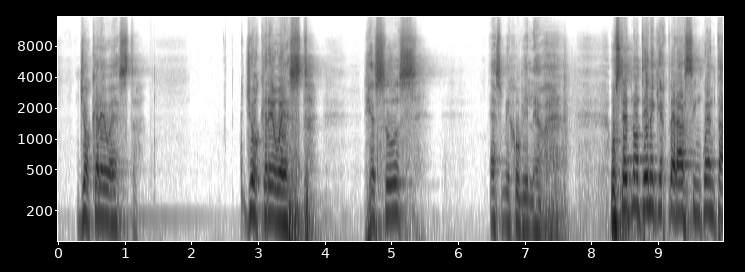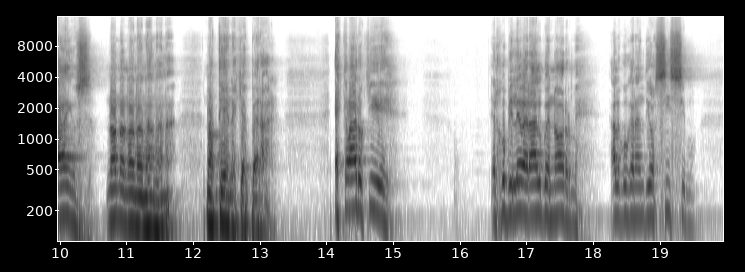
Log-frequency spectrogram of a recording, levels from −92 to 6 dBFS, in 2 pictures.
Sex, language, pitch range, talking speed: male, Spanish, 135-180 Hz, 110 wpm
